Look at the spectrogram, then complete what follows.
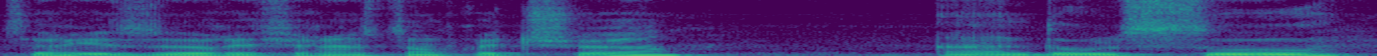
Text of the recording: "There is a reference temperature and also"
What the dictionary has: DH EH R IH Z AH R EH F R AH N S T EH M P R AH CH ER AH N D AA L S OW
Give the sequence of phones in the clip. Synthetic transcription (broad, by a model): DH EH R IH Z AH R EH F R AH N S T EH P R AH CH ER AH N D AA L S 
